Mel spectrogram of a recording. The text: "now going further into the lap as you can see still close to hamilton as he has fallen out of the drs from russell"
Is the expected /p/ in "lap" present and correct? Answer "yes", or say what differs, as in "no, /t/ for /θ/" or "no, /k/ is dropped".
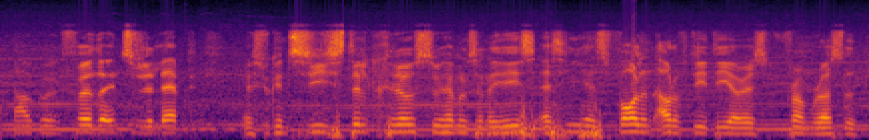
no, /b/ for /p/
